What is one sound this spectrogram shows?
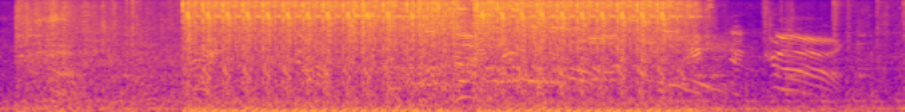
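An explosion booms with a deep roar.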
